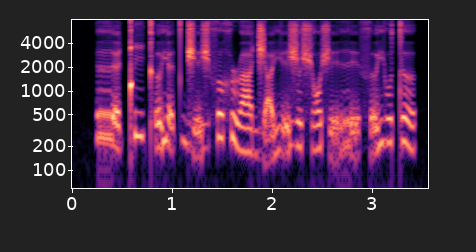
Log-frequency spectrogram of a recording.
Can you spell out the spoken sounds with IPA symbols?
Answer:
r ɛ̰˦ ǃ i˦ kʼ ə̰˧ j ɛ̰˧ t d͡ʒ ḛ˨ ʒ θ ɤ˦ x ɹ a˨ d͡ʒ a̰˨ j ḛ˦ ʒ ə˧ ʃ ɔ˨˦ ʃ ḛ˨ r ḛ˦˨ θ ə̰˧ j ʊ˦ t ə˦˨

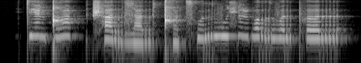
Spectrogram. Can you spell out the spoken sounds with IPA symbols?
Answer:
t j ẽ˦ ɡ͡ǃ ə̃˦ | t͡ʃʰ a˧ r ɮ a˨ r ǃʰ ə̃˨ t͡sʰ u˧ r v u˦ ç ũ˦ b ɔ˦ r v ə˦ r pʰ ə˦ r

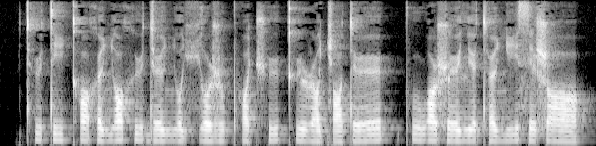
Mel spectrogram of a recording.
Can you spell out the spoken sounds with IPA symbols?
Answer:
tʰ ʉ t i kʰ ɔ x œ ʎ ɔ x ʉ d ø ʎ o ç o ʐ u pʰ ɔ t͡ʃʰ ʉ kʰ ʉ ɭ ɔ c ɔ t ø | pʰ u w ɔ ʂ ø lʲ œ tʰ œ ʎ i s i ʂ ɔ

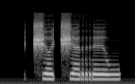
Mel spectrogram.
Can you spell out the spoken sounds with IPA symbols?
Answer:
t͡ʃ ə t͡ʃ ɛ r e w

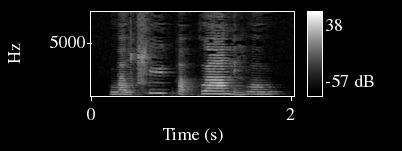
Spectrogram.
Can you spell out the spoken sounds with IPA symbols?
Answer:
w ɐ˨ w t͡sʰ yː˥ k̚ p ɐ˨˥ p̚ kʷ aː˥ n̪ ɪ˨˥ ŋ w o˥ w

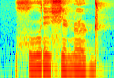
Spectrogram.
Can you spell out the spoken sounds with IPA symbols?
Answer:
x u ɾ i x i ɳ ø ɖ

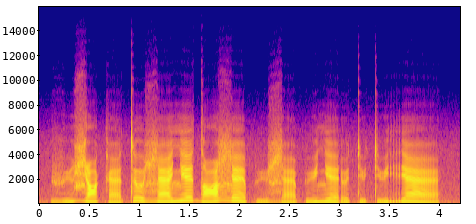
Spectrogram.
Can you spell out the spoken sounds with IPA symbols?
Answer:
v y˩˥ ʑ ɑ˧ k æ˩ t ɵ˥˩ ɮ æ˧ lʲ ɛ˥ d ɑ˩˥ ɮ ɛ˥˩ p y˩ ɮ æ˩ p y˧ lʲ ɛ˥˩ ɾ ø˥ t y˩ t y˧ rʲ æ˥˩

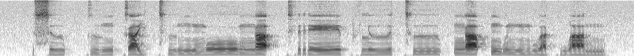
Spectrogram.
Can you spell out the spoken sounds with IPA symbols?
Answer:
s ɯː˦˥ p̚ k ɯ˦˥ ŋ k a˧ j tʰ ɯ˧ ŋ m oː˥˩ ŋ a˥˩ ʔ kʰ r eː˦˥ pʰ l ɯː˦˥ tʰ ɯː˥˩ p̚ ŋ a˦˥ p̚ ŋ u˧ n m u˨˩ a̯ k w a˧ n

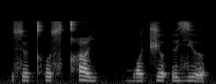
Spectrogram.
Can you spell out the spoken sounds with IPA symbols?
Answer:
s ø kʰ o s qʰ i | b ɔ t͡ʃ ə ʔ ɪ zʲ ə

